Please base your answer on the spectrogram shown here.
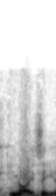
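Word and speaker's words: Neuse: I saw this guy, Noisy is how you say his name, sorry.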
